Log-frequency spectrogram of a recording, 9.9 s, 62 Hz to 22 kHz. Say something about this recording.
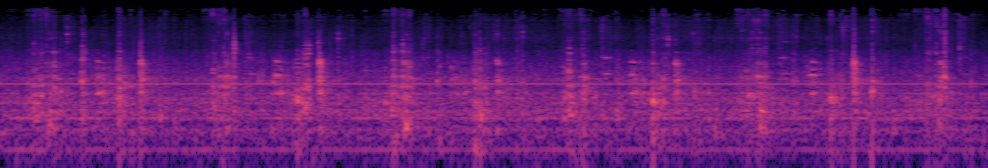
dish-washer-00
Dish washer in operation
dish, washer, cleaning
